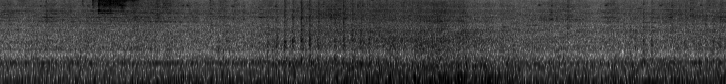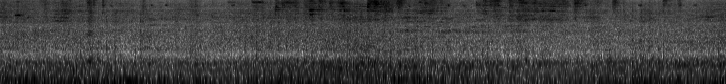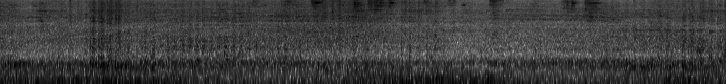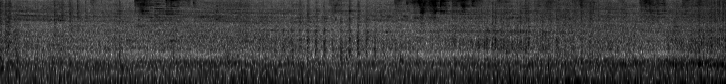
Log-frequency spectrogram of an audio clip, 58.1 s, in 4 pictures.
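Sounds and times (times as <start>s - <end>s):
steel wheels rumbling on rails: 0.0s - 58.0s
high-pitched wheel squeals: 19.6s - 26.6s.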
